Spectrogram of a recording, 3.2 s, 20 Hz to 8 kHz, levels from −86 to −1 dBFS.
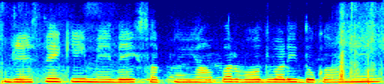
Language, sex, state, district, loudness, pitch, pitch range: Hindi, female, Madhya Pradesh, Bhopal, -16 LUFS, 245 Hz, 235-255 Hz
